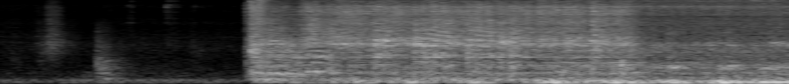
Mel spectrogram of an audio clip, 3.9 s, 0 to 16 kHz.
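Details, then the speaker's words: 1977 Ford F-100 351M V8 after replacing the bad 2-barrel carburetor, mixture screws 1.5 turns out, after sitting over a year: quiet clicks, then starts at once and settles into a steady even idle; fuel apparently leaking at accelerator pump. "all right well good news is we got it running sounds like it's idling okay"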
